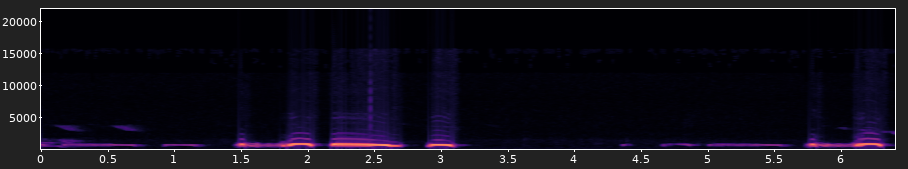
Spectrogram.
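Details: Spotted dove in Dong Nai, Vietnam, calling to attract wild doves: faint gurgling coos lead into a loud, repeated phrase of deep rounded coos and a rolling drawn-out note, then quiet murmurs and another phrase.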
